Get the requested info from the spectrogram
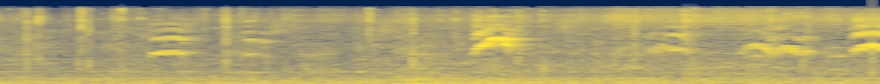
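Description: Young cockatiels give short, raspy chirps and squeaky begging notes while being fed.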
